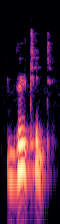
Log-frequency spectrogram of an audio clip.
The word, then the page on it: routed: British English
